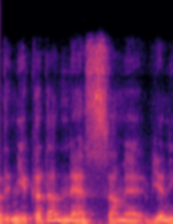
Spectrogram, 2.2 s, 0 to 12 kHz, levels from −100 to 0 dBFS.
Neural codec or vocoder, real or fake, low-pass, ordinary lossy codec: none; real; 9.9 kHz; Opus, 32 kbps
